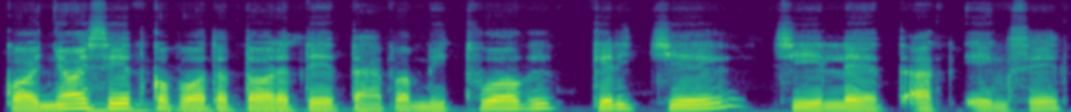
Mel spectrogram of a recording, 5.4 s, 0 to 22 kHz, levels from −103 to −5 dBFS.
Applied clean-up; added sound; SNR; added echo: neural mask model DeepFilterNet 3.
